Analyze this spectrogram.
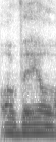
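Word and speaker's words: Alluvial: Uh number 18 is 40 stories of it of Avail, I think is how you say it's A L L U V I A L.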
